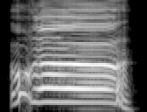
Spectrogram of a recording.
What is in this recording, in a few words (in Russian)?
battlecry, ru; УРА!!!; Голосовые команды медика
